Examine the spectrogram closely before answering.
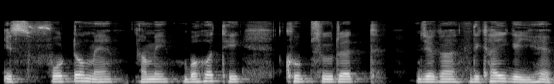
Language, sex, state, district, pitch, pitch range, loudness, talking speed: Hindi, male, Himachal Pradesh, Shimla, 125 Hz, 120-130 Hz, -16 LUFS, 120 wpm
